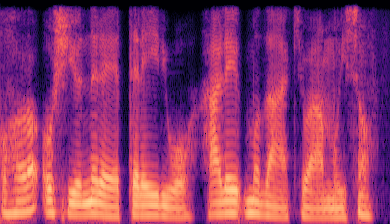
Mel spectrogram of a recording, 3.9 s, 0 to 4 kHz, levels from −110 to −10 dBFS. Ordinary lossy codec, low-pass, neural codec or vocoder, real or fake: none; 3.6 kHz; codec, 16 kHz, 0.5 kbps, X-Codec, WavLM features, trained on Multilingual LibriSpeech; fake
